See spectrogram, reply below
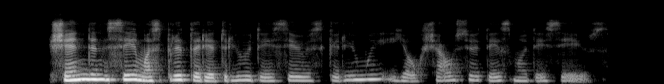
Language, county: Lithuanian, Utena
